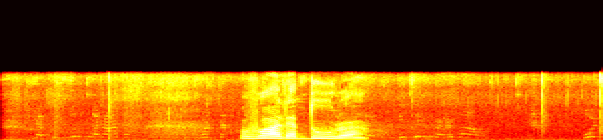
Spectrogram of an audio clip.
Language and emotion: Russian, angry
